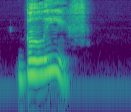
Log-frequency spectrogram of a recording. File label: "BELIEF", english; 3000 words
